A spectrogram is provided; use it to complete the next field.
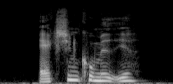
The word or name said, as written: actionkomedie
